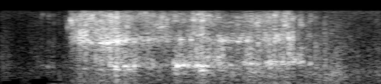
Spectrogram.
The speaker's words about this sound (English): I'm going to wash my hands and face before I proceed on.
